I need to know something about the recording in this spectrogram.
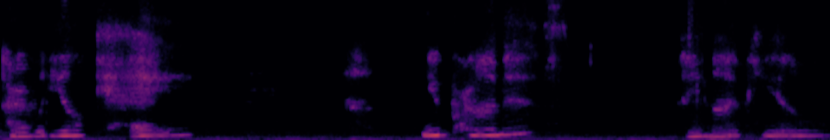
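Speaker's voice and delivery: put-on tiny, whispered high baby voice. Host mimics her pleading with her boyfriend, whispered baby voice. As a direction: coo it slowly in a high, breathy whisper. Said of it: "really B B voice".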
